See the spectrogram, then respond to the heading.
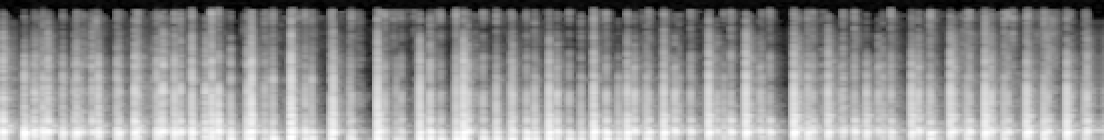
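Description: Fingertips tap fast on the faces of a small, hollow, empty-looking brown cardboard shipping box with a black printed smile logo. The result is a rapid, uneven flurry of dry, hollow taps with a dull low-mid resonance, each one cut off almost at once, running steadily to the end.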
